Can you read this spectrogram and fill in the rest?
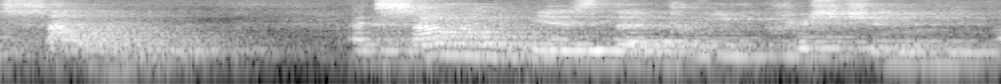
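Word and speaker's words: Samhain: that word and puzzled that have you actually pronounced that it's not samueline that's how it would look in english but in gaelic it's actually pronounced sour and salmon is the pre-christian gaelic celebration of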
